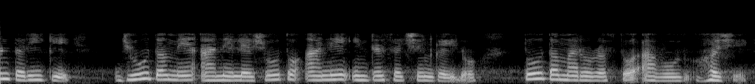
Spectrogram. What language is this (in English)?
Gujarati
